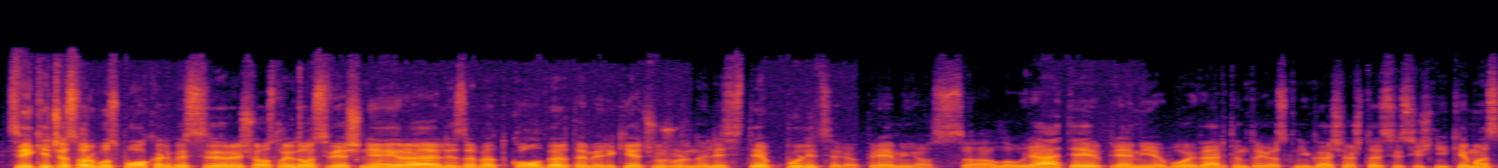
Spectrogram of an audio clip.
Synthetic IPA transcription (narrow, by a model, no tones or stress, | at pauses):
sʲʋʲɛɪkʲiːt͡ʃʲɛsʋɐɾbʊspoːkɐlʲbʲɪsɪɾʃʲoːslˠɐɪd̪oːsʋʲiɛʃʲnʲɛiːɾɐɛlʲɪzɐbʲɛt̪kɔlˠbʲɛɾt̪ɐmʲɛɾʲɪkʲiɛt͡ʃʲuːʒʊɾnɐlʲɪsʲt̪ʲeːpʊlʲɪt̪sʲɛɾʲoːpʲɾʲɛmʲɪjoːslˠɐʊɾʲæːt̪ʲeːɪɾpʲɾʲɛmʲɪjɛbʊʋoːiːʋʲæɾʲt̪ʲɪnt̪ɐjoːsknʲiːɡɐʃʲɛʃt̪ɐsʲɪsɪʃʲnʲiːkʲɪmɐs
